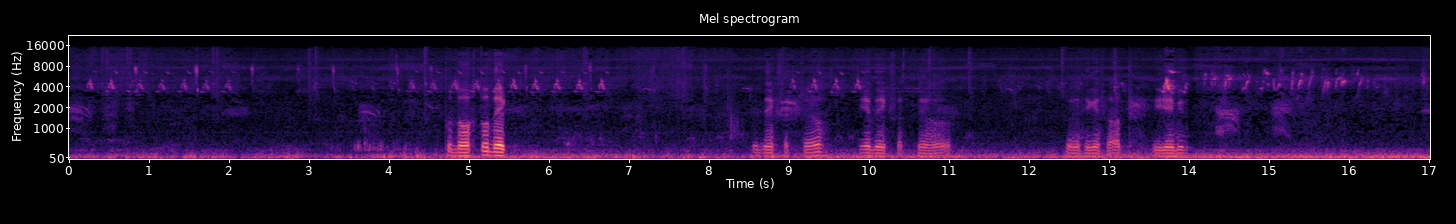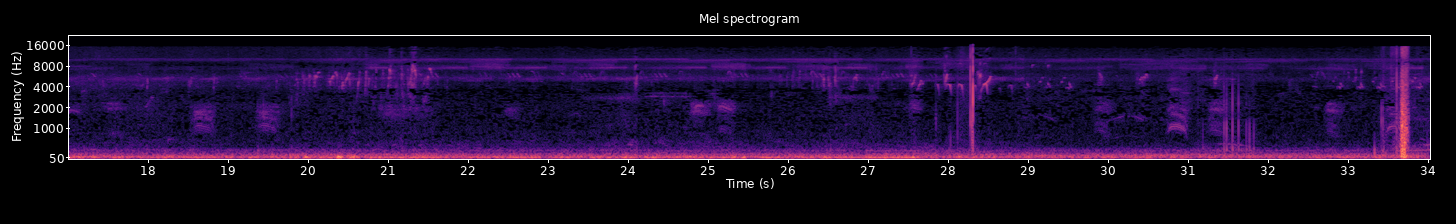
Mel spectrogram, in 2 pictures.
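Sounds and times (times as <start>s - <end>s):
small birds chirping: 0.0s - 34.0s
sharp click: 33.4s - 34.0s.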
